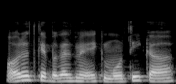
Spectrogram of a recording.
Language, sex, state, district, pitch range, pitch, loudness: Hindi, male, Bihar, Bhagalpur, 140-180 Hz, 150 Hz, -17 LUFS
